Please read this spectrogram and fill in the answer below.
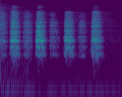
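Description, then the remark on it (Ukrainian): Rapid, shallow breathing: about seven quick, airy in-and-out breaths in a steady, hurried rhythm, clear and fairly loud, with no talking, demonstrating the shallow, fast breathing of panic disorder. “І ми починаємо більш поверхнево і швидко дихати.”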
